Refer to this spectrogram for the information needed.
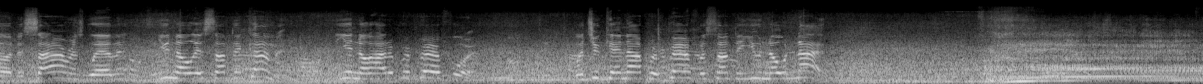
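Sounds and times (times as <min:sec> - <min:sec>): vehicle engine accelerating: 0:04.3 - 0:07.0, 0:08.3 - 0:12.0.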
